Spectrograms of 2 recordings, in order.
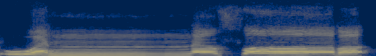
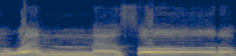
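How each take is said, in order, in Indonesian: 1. Bunyi sengau n ditahan dua ketukan. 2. Bunyi sengau n dipotong pendek. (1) "tapi wan nasara, nya ditahan di rongga hidung, dua ketukan" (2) "bukan wan nasara"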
